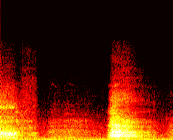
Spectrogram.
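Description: During a home HIIT lower-body workout, a person takes two deep breaths, a long exhale followed by a strong inhale or exhale after a short pause, close to the mic and alone.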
